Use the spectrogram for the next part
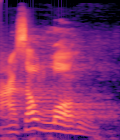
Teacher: Karena ketemu tebal maka sinnya tipiskan. Punya sifat infitah karena nanti bisa jadi aso.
